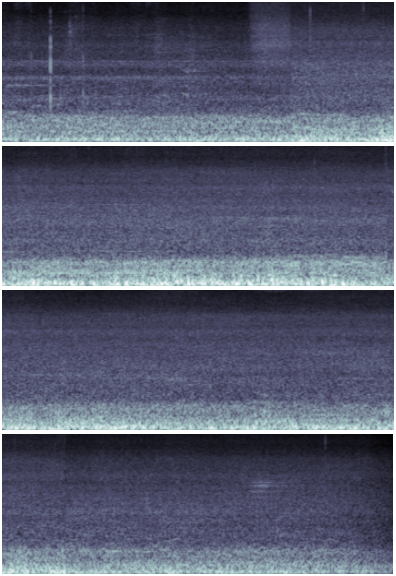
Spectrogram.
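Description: Steady rumble of city street traffic, cars and scooters running past, growing louder about four seconds in.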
